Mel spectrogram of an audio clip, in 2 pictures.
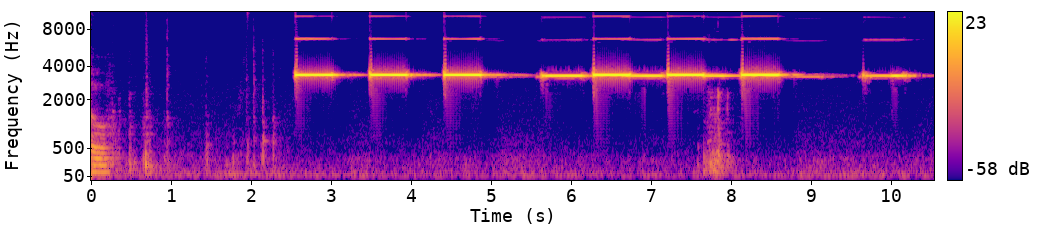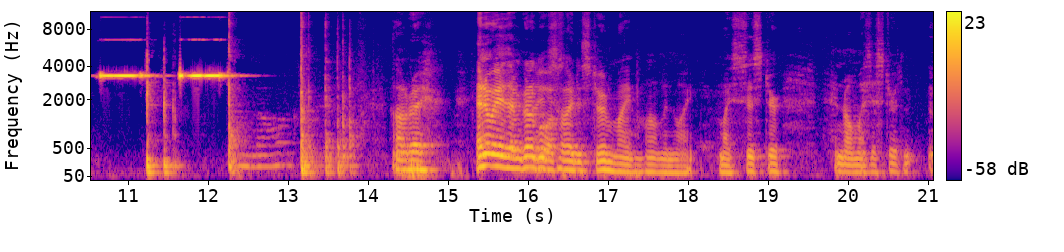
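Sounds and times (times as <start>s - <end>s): smoke alarm high-pitched beeps: 2.6s - 12.7s
thumps: 11.2s - 12.5s.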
